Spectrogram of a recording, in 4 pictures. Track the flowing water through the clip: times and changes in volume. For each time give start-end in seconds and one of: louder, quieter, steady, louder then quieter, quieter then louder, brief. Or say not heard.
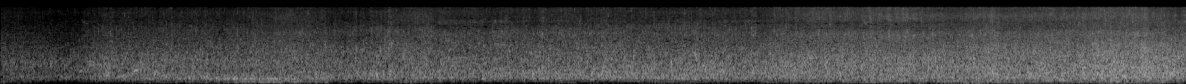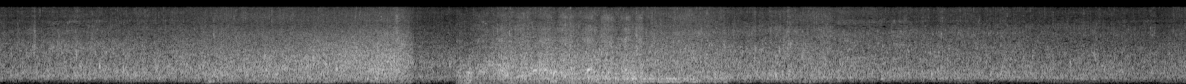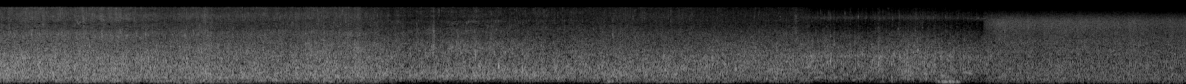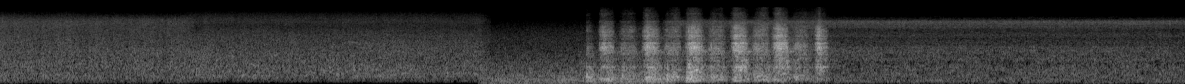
0.0-47.3 louder then quieter.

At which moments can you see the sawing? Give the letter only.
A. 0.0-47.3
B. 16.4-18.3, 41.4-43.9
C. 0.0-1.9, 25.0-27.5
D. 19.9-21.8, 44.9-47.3
B.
